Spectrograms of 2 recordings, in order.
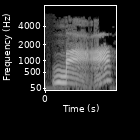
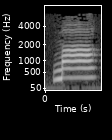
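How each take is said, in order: First: It is said with the third tone. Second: It is said with the first tone. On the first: "third tone" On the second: "We've got our first tone"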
